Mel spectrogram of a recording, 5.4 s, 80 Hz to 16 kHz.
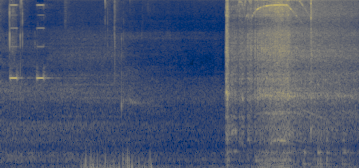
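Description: A 2023 Mini Countryman JCW is started remotely: a couple of faint beeps, then the engine turns over and settles into a steady mid-pitched idle with a swell of revs, heard from nearby outside the car.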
